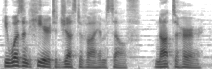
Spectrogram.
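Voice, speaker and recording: A man's voice: on the low side, animated, a little slow, fairly bright tone, soft background music. A man narrating a fantasy audio drama from a script in a dramatic storytelling style.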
